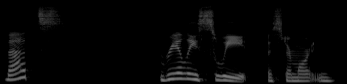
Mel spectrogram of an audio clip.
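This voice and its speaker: A woman's voice: medium pitch, expressive, slow pace, dry recording, studio quality. A woman playing a frank, wry teenage student in a naturalistic audio drama, understated and a little hesitant. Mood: warm, supportive.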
